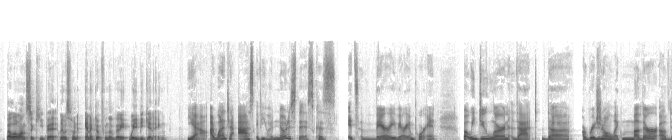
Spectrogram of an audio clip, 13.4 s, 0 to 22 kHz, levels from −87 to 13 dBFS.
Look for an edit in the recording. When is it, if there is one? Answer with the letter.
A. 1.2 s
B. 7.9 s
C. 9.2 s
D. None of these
A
